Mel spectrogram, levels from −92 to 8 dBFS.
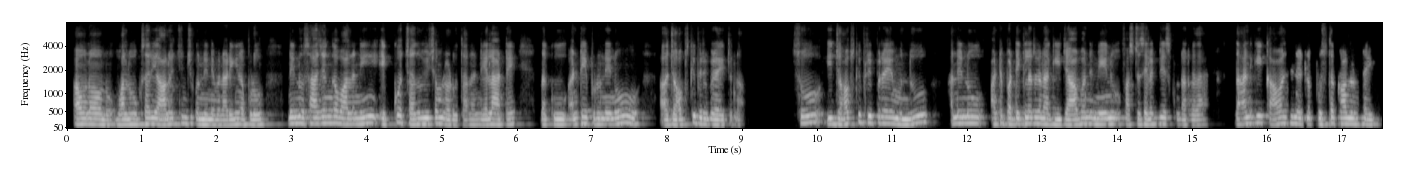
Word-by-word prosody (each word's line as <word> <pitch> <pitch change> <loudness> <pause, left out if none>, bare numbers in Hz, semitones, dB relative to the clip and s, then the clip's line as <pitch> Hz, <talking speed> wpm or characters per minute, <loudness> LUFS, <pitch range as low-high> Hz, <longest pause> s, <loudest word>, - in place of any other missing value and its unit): అవునవును. 150 -2 +2
వాళ్ళు 145 0 +2
ఒకసారి 160 +2 0
ఆలోచించుకొని 155 0 0
నేనేమైనా 135 -1 +2
అడిగినప్పుడు 145 -1 +1 0.4
నేను 170 +1 +3
సహజంగా 180 +2 +1
వాళ్ళని 155 +2 +2 0.3
ఎక్కువ 155 +7 -2
చదువు 150 +2 +2
విషయంలో 165 0 +1
అడుగుతానండి. 135 +1 -4
ఎలా 150 0 +3
అంటే 145 +1 -4 0.4
నాకు 145 +1 -2 0.2
అంటే 155 +4 -1
ఇప్పుడు 155 -2 -2
నేను 155 +2 +2 0.6
ఆ - - +1
జాబ్స్‌కి 145 +6 0
ప్రిపేర్ 150 -3 +2
అయితున్నా. 135 +1 -7 0.8
సో, 180 - -1 0.3
ఈ - - +6
జాబ్స్‌కి 160 +5 -2
ప్రిపేర్ 180 -1 0
అయ్యే 165 -2 +1
ముందు 145 +4 +3 0.6
నేను 180 +1 +2 0.3
అంటే 160 +3 -2
పార్టిక్యులర్‌గా 165 +2 +1
నాకు 145 0 -3
ఈ - - -2
జాబ్ 140 +2 +3
అని 165 -1 0
నేను 155 +1 +4
ఫస్ట్ 145 +1 -6
సెలెక్ట్ 150 +2 0
చేసుకుంటాను 145 -4 -6
కదా! 135 +1 -4 0.5
దానికి 175 +4 0
కావాల్సిన 170 +2 0 0.2
పుస్తకాలుంటాయి. 155 -2 +1
155 Hz, 150 wpm, -23 LUFS, 145-165 Hz, 0.8 s, ఈ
